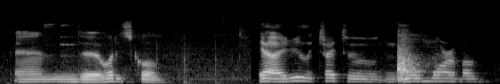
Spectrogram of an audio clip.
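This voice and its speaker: A man at medium pitch, fairly slow in pace, with fairly even intonation. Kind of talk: call-in conversation. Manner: halting.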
